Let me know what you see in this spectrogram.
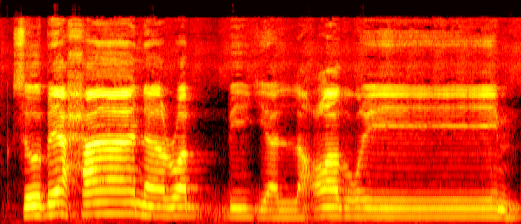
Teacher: রাব্বিয়াল বলতে হবে চাপ দিয়ে মোটা করে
